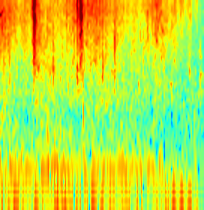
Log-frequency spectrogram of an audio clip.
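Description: An electric beam weapon crackles and hums in short bursts.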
